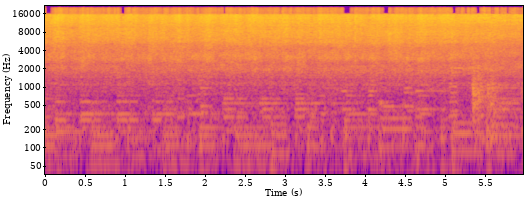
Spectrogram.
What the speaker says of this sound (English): So we're just going to allow those to continue grilling on some low heat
